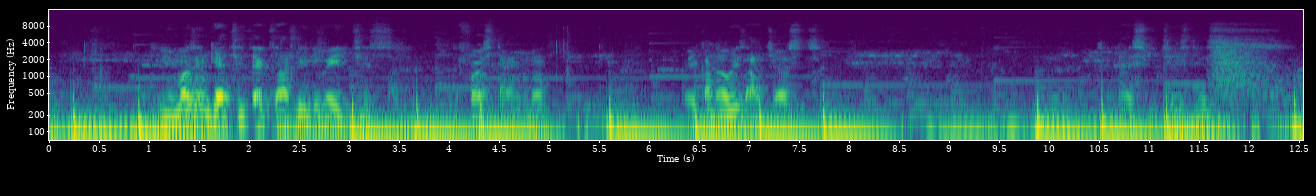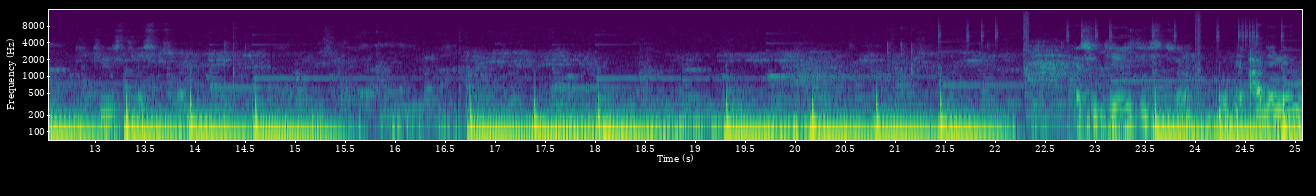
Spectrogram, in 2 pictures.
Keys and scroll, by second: 0.9 space, 5.6 space, 21.5 space.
